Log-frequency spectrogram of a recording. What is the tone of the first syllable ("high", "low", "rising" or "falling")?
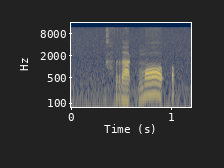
low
